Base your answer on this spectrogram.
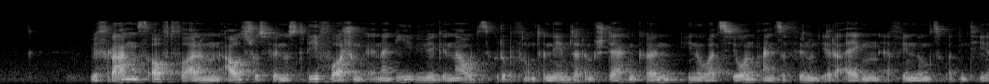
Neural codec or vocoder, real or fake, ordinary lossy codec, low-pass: none; real; none; none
